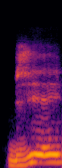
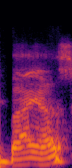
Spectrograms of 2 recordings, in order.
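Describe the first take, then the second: First: The name is not said like English bias. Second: The name is said like English bias. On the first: The speaker calls it right. "pronouncing my name" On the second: The speaker calls it wrong. "usually people say bias, which is a little bit less nice"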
